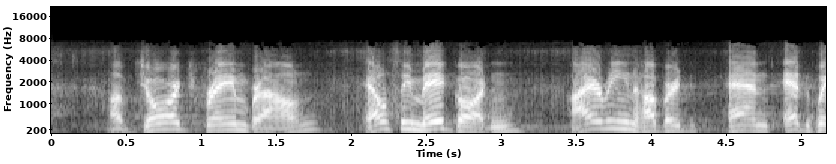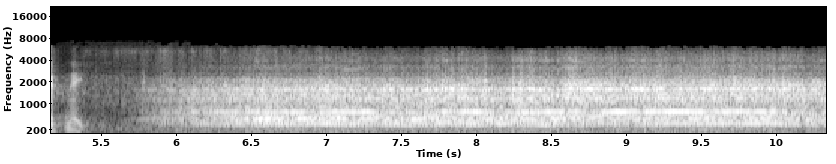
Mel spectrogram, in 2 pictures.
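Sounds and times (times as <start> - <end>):
speech: 0.4 - 5.5
evening steam train whistle wailing: 6.0 - 10.3.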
